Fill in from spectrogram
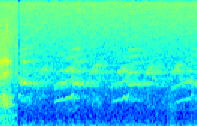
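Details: A wood duck flying over spring woodland gives faint, rising squealed whistles, about one every half second, over a low rumble of wind and handling noise.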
